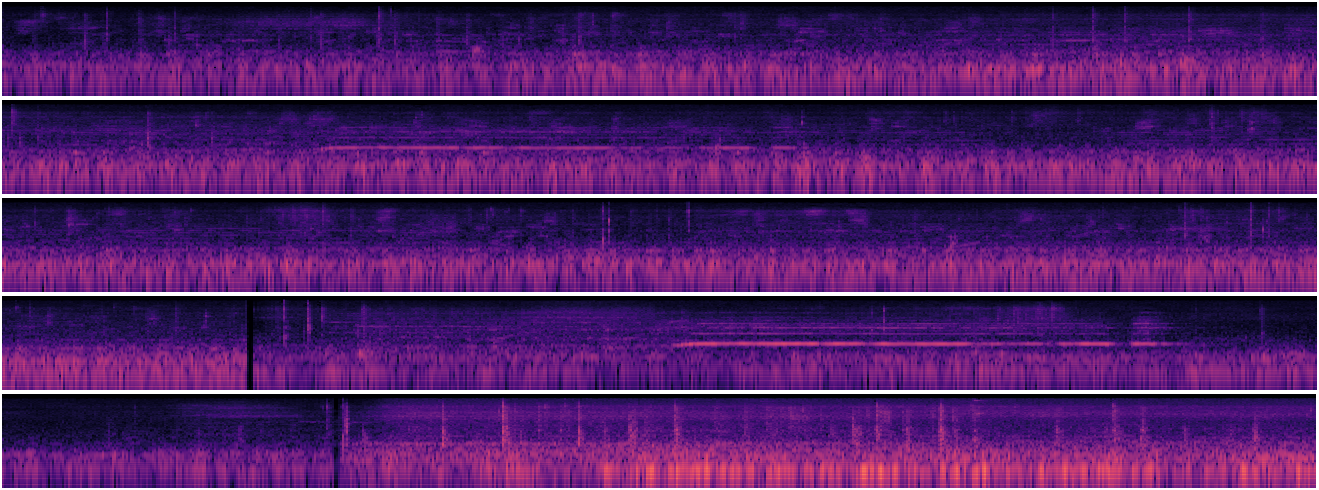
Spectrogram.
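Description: Steady rumble of a moving train, with a single-note horn sounding twice, each blast held about two seconds.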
